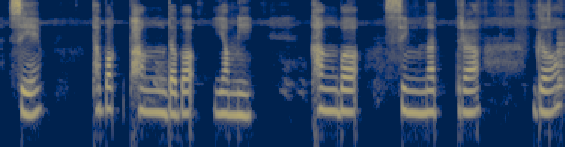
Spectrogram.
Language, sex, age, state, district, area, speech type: Manipuri, female, 18-30, Manipur, Senapati, rural, spontaneous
